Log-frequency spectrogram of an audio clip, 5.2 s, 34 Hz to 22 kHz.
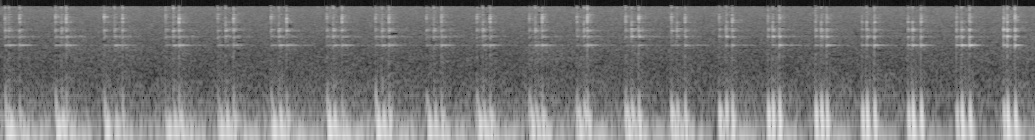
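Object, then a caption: Small glass jar tapped with fingernails. A small, clear, hollow glass jar, nearly empty, is held above the mic and tapped with long fingernails. About 23 quick, slightly uneven taps come at roughly two per second, each a soft, deep thump with a faint bright click and a short, thin ring on top. The taps die away almost at once, with no lingering resonance.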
